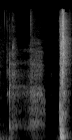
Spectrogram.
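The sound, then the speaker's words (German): A single sneeze by a woman: a drawn-out, wavering intake of breath followed after a short pause by one sharp, explosive burst, with no talking. “Ah, Gesundheit.”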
